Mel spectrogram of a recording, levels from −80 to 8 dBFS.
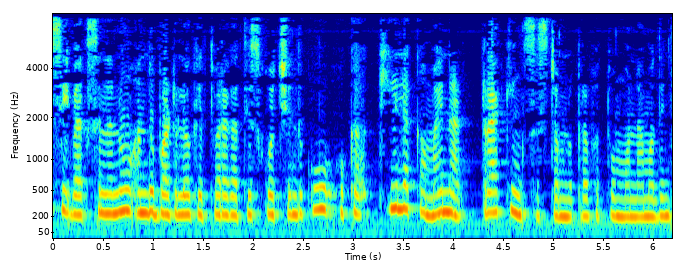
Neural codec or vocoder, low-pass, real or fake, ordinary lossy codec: none; none; real; none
